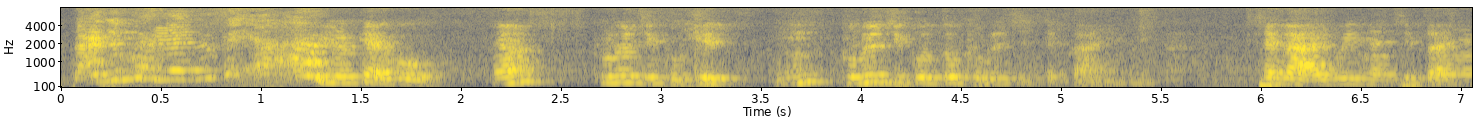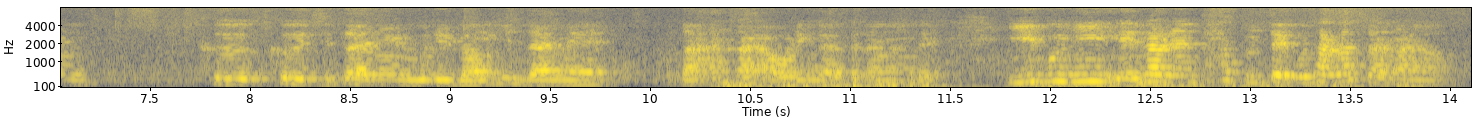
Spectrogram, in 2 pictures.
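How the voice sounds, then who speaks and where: A woman pastor giving a conversational sermon. She often turns to the congregation with a quick question, and she acts out pleading quotes in a raised voice. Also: mid-range voice, warm tone. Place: church hall. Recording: roomy church from a distant mic with faint hiss.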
